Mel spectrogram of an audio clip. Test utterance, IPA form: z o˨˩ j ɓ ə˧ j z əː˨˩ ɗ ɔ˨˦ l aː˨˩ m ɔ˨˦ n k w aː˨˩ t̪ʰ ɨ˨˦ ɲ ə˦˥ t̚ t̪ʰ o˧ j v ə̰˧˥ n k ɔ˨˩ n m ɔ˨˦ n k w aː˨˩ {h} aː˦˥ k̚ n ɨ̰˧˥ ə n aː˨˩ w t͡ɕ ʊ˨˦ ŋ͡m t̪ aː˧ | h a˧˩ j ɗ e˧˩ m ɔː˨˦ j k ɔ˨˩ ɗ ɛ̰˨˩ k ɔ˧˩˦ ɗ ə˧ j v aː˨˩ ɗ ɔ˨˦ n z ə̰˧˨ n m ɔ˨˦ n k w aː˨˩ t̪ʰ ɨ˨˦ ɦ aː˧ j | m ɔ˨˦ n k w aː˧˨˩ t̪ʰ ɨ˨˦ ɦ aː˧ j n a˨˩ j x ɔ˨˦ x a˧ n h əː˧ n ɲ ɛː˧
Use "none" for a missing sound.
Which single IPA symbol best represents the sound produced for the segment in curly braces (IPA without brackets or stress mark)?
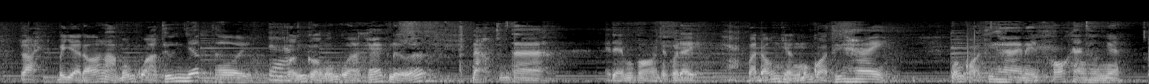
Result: x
